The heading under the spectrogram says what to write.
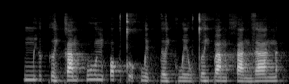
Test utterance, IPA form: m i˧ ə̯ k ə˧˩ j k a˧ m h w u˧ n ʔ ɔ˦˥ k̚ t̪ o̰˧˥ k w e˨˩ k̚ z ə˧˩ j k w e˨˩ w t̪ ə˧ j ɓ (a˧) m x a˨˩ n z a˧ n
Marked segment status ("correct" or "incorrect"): correct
